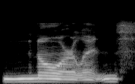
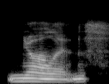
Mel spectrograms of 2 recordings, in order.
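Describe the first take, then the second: First: It is said with an r sound. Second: It is said with a y-glide.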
